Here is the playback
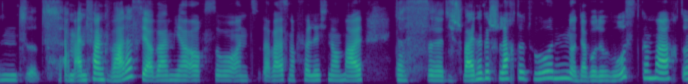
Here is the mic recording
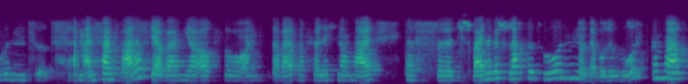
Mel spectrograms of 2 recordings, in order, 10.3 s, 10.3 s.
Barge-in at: none

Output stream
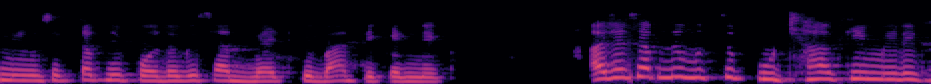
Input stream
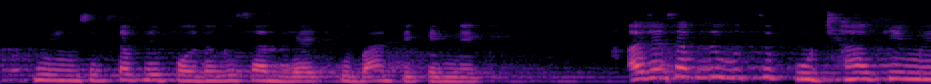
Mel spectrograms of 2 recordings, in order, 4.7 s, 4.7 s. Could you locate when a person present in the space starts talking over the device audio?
none

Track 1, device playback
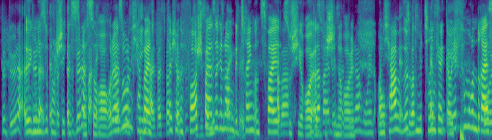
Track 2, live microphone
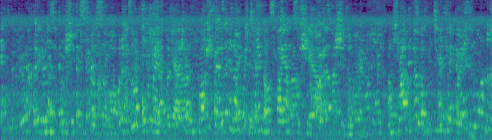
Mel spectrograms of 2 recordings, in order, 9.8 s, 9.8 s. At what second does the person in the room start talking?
1.8 s

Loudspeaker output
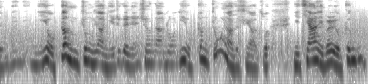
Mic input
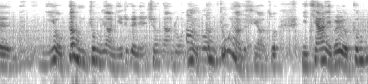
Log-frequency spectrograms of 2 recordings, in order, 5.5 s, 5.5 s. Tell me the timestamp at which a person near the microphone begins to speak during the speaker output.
2.8 s

